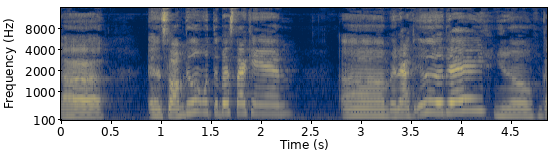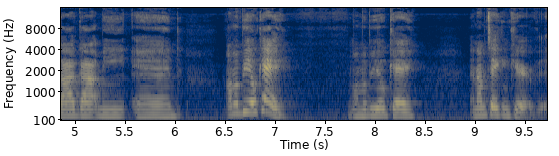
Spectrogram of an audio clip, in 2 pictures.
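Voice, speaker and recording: A woman talks at a fairly quick pace with very wide pitch swings. She leaves long, frequent pauses. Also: fairly high pitch for a woman. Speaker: vlogger sharing health update. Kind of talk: personal life update vlog. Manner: fast.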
